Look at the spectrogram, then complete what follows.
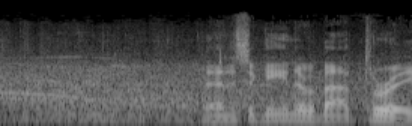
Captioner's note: pa announcement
